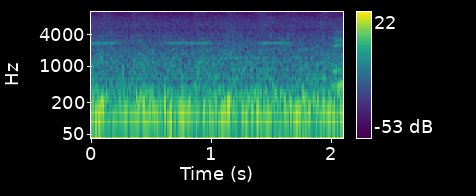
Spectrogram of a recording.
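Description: A high electronic beep repeating about every three quarters of a second over a steady low hum.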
